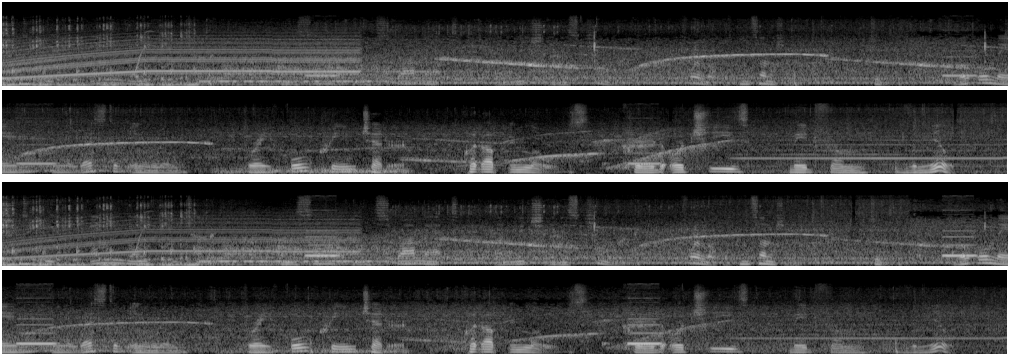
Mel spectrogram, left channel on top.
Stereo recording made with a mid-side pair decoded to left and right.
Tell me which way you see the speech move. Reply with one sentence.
In this clip you hear the speech travel towards the left.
